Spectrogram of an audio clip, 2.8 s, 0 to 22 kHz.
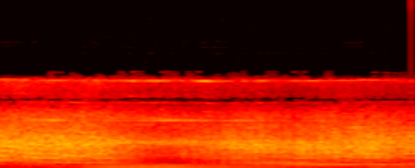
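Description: A steady, loud turbine whine with strong tonal hum from an XL Power Nimbus 550 RC helicopter hovering or flying nearby, constant throughout with no talking.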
